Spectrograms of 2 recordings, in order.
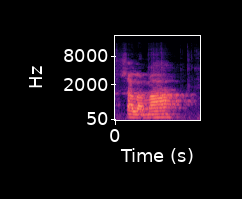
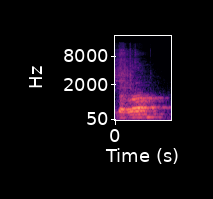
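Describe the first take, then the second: First: The word ends with an added ah vowel. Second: The word ends on the m sound. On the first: The speaker calls it wrong. "you see how it's not a ah at the end of shalom?" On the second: The speaker calls it right. "but it's shalom"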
